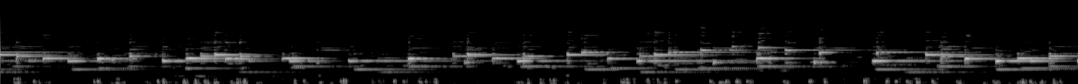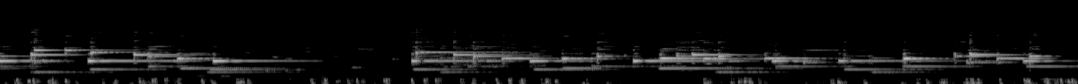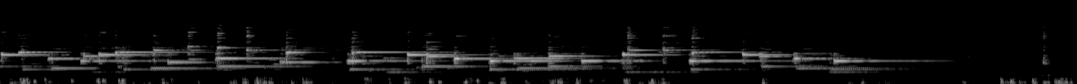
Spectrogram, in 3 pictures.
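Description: Christmas-tree biscuit tin's music box playing a chiming tune while the tin turns. The tune runs through once, stops about halfway through with a pause of a second or so, then starts over. A faint low clicking runs underneath.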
